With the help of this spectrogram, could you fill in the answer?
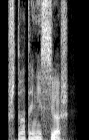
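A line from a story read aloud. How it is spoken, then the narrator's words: Through gritted teeth. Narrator (Russian): Процедил Власов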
